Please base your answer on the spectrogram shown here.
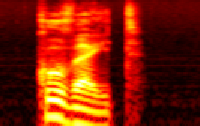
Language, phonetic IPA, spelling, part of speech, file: Polish, [ˈkuvɛjt], Kuwejt, proper noun, Pl-Kuwejt.ogg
